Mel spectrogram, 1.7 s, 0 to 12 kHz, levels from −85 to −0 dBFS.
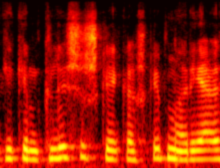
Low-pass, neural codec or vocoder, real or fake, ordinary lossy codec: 10.8 kHz; none; real; Opus, 16 kbps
